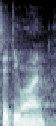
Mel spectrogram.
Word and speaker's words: Sitiawan: She says it's kind of like City one. So, it's Citywan here.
